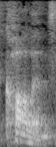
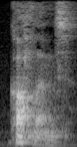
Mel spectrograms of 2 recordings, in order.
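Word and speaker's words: Coughlan's: Someone pointed out to me that the name of the venue in question is Collins Live, not Coughlin's Live. We would say Coughlin's, you say Collins.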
